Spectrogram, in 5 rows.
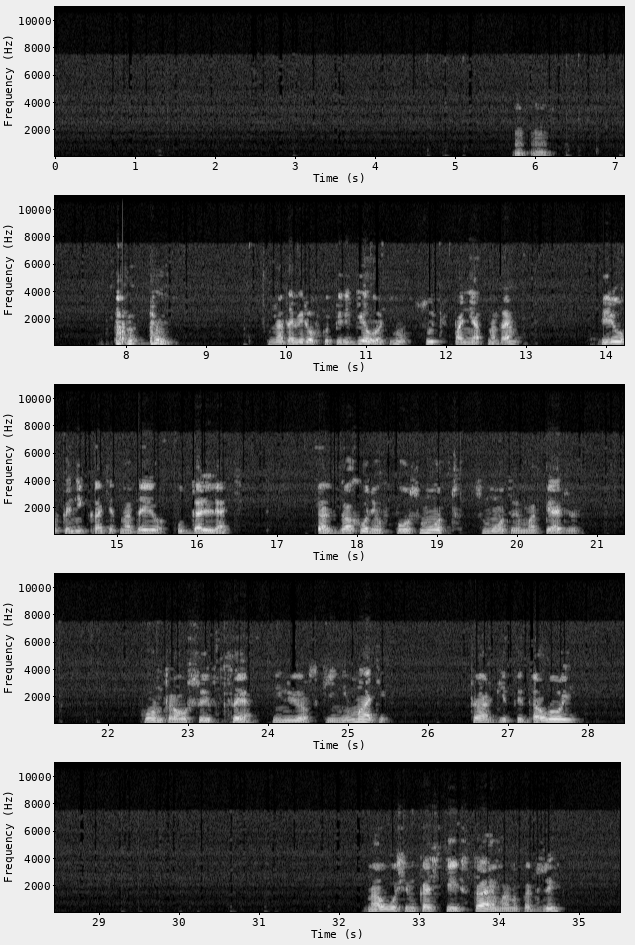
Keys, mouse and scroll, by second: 1.4 click, 4.9 click, 6.6 click, 9.7 middle click, 11.3 click, 13.2 KP_1, 13.9 shift+middle click, 15.7 click, 17.4-18.6 drag, 20.4 click, 26.3 ctrl+shift+click, 29.3-30.4 drag, 30.8 click, 31.2 click, 31.9 click, 33.1 click, 34.4 g.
